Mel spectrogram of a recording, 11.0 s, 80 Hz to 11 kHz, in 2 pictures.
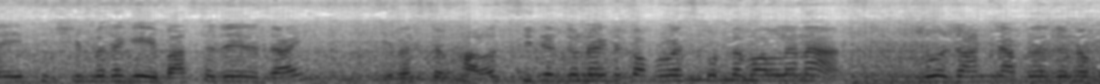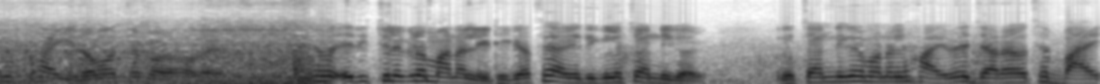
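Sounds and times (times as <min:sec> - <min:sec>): vehicle engine idling: 0:00.0 - 0:07.2
man talking: 0:00.0 - 0:11.0.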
